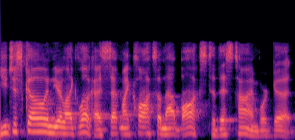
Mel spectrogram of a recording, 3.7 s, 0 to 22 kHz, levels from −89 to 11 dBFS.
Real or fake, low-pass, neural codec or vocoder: fake; 7.2 kHz; codec, 16 kHz, 6 kbps, DAC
